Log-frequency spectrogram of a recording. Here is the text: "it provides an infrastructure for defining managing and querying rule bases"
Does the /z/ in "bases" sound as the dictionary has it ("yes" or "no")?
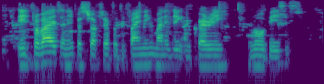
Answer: no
